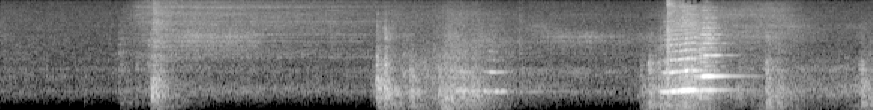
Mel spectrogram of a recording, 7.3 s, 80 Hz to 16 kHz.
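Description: Chichibu Railway 6000-series electric train pulling away from a stop, heard from inside the car: a clunk about a second in, then brake and running-gear noises, the loudest a short squeal with a few clear tones past halfway.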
